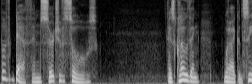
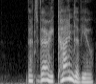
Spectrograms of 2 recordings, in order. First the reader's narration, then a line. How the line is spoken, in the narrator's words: I stammered in surprise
